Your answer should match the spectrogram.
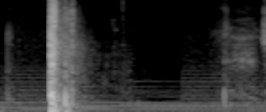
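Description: A single sharp thud about half a second in, a slide-transition sound effect, followed by a faint held musical tone that fades away.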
